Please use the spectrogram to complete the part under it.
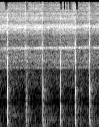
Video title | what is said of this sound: COOK WITH ME. COSORI Dual Zone Air Fryer Unboxing/Review CHICKEN JACKET POTATOES & BAKING BREAD. | you can hear the hollow sound now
